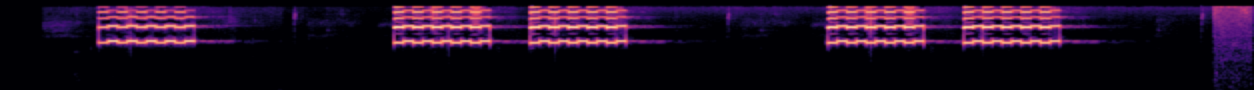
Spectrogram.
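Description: Mobile phone ringing with a warbling electronic ring in short bursts of about half a second: one ring, then two pairs of rings.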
